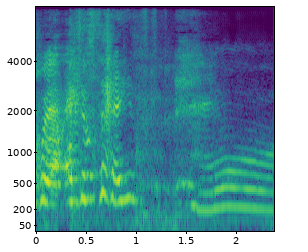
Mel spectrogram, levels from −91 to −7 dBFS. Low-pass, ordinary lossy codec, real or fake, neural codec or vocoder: none; none; fake; codec, 16 kHz, 2 kbps, X-Codec, WavLM features, trained on Multilingual LibriSpeech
